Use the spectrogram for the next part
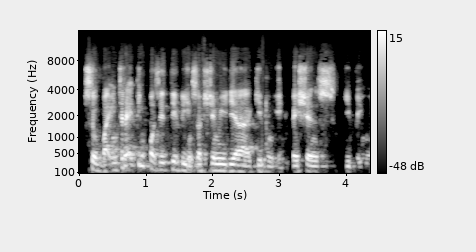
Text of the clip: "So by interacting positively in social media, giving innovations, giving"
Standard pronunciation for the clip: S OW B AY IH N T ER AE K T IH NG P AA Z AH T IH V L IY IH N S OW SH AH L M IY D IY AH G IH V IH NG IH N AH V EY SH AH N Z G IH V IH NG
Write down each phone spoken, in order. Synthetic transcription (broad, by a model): S OW B AY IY N T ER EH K T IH NG P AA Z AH T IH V L IY IH N S OW SH AH L M IY D IY AH G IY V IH NG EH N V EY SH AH N S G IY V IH NG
